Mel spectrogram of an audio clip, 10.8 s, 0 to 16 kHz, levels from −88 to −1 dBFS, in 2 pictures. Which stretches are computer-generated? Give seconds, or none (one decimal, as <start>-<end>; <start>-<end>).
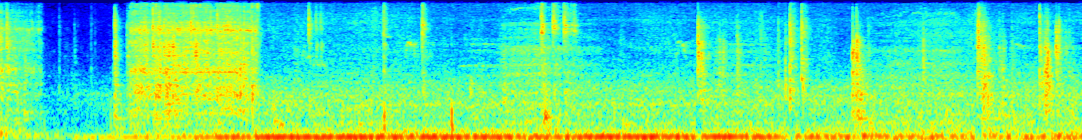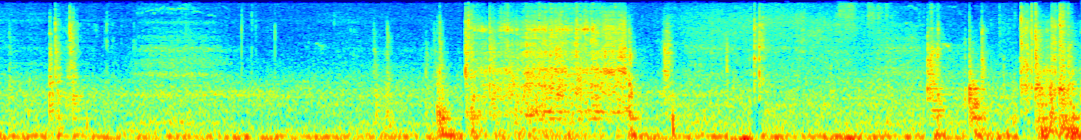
none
